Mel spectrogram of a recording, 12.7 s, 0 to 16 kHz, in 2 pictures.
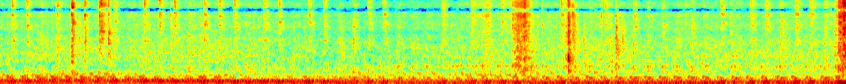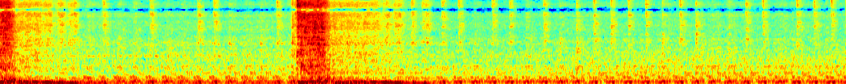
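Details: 1970 Ford Falcon with a budget-rebuilt 5.0 and AOD, at its first start, runs cold on open shorty headers: a lumpy V8 idle with a steady low rumble and two quick throttle blips. Cold oil pressure is about 70–80. There are no knocks or ticks; it starts easily and sounds healthy.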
